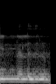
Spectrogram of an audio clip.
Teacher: نون مشدد پہ غنہ اور الذین کے لام سے ملانا ہے، دال نرمی سے پڑھنا ہے، 2 حرکات لمبا کرنا ہے.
